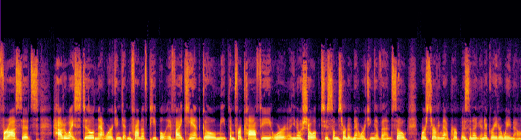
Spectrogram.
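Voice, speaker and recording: In a very clean, dry, close recording with no echo and a silent background, a woman with an American accent talks at a fairly quick pace, with ordinary pitch variation, in an ordinary speaking voice. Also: medium pitch for a woman. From Arizona, Tempe. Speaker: podcast network owner. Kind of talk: casual interview.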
